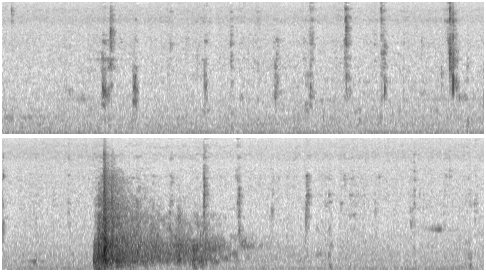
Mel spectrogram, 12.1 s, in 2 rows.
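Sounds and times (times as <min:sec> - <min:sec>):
loud chewing: 0:01.1 - 0:07.0, 0:08.0 - 0:12.0
wet mouth clicks: 0:05.5 - 0:06.2.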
